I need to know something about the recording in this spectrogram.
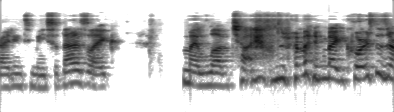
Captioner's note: laughs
